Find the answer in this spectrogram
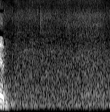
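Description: Steady rain falling, an even, constant hiss.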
